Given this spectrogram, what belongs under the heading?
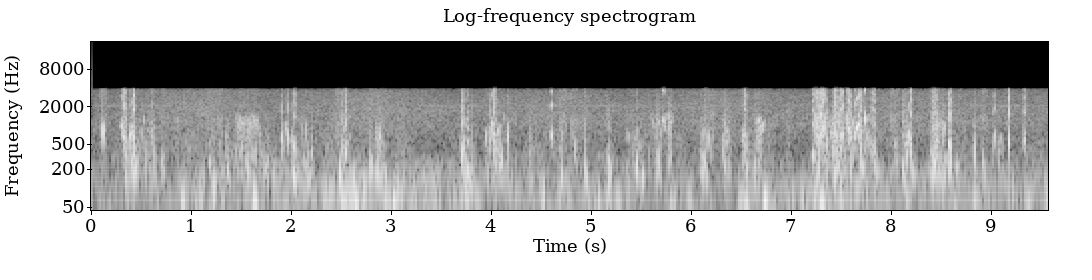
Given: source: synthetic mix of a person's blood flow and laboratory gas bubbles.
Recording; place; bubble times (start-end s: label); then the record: Doppler ultrasound of blood flow; subclavian vein
0.07-0.16 s: bubbles
0.28-0.66 s: bubbles
0.68-0.74 s: bubbles
1.14-2.23 s: bubbles
2.44-2.62 s: bubbles
2.76-2.95 s: bubbles
3.67-3.86 s: bubbles
3.92-4.20 s: bubbles
4.57-4.75 s: bubbles
4.78-4.86 s: bubbles
4.90-4.96 s: bubbles
5.32-5.82 s: bubbles
6.07-6.24 s: bubbles
6.28-6.39 s: bubbles
6.47-6.72 s: bubbles
7.17-7.87 s: bubbles
7.96-8.24 s: bubbles
8.35-8.69 s: bubbles
8.79-9.20 s: bubbles
9.29-9.36 s: bubbles
From the record:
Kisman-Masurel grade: 243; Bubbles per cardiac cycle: several, 3 to 8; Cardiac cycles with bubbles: 100%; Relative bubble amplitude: loud (0.450 to 0.775); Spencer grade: 3 (all of the cardiac periods contain showers or single bubble signals, but not dominating or overriding the cardiac motion signals); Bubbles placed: anywhere in the cardiac cycle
